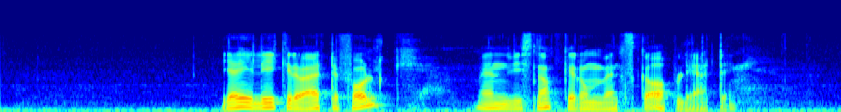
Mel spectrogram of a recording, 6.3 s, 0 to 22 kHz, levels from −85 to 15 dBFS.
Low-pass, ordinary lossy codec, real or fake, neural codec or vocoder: 7.2 kHz; none; real; none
